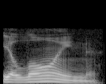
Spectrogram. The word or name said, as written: eloign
